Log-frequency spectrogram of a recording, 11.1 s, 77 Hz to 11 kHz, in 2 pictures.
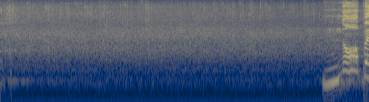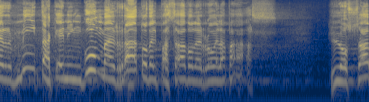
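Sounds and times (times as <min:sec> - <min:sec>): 
audience applauding: 0:00.0 - 0:05.9
speech: 0:04.8 - 0:09.5, 0:10.5 - 0:11.0.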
